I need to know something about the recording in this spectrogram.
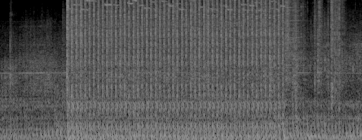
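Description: A rapid burst of automatic gunfire rattles loudly.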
